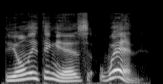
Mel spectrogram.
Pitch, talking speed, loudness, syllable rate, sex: 210 Hz, 185 wpm, -15 LUFS, 4.6 syllables/s, female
